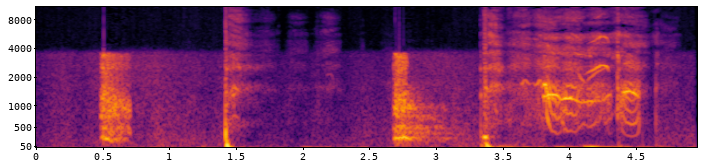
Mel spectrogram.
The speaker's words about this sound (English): That sounds like snoring to me. Either that or he's winding some kind of a... Oh, no, that's snoring. Listen.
